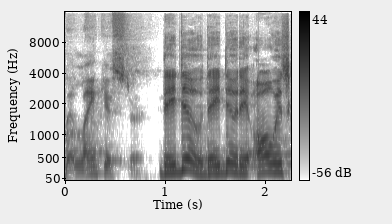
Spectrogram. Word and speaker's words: Lancaster: You didn't pronounce that wrong because there's another town with the same spelling in California, and they call it Lancaster.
